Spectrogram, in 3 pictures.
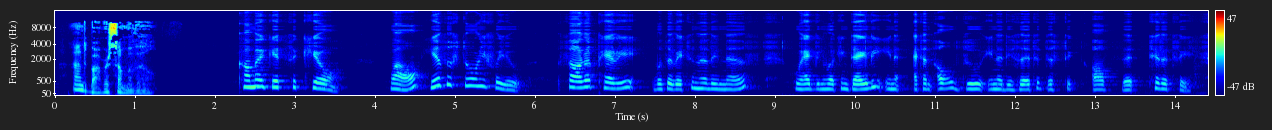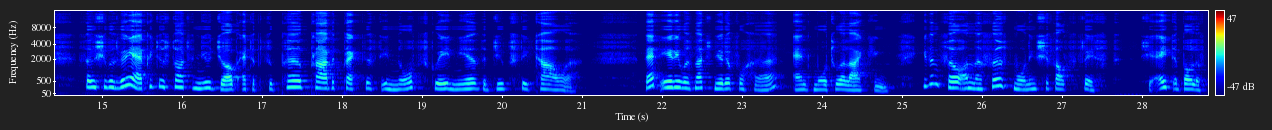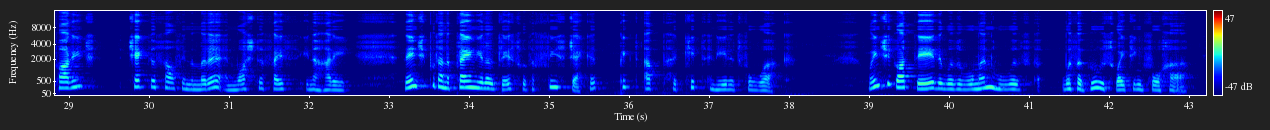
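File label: south africa, dialects of English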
